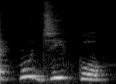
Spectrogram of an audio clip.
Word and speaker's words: pudico: nenhum acento gráfico mas ela tem a tonicidade dela tá no i na na penúltima sílaba o de a vogal é que tônica tá no ir então a pronúncia é pudico e o que é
